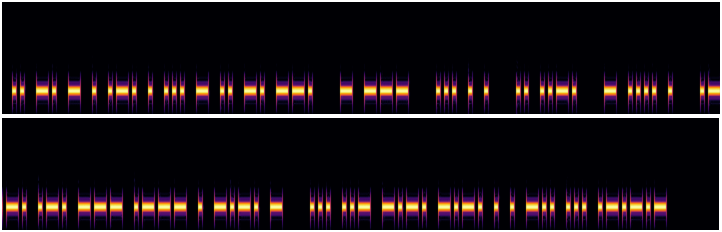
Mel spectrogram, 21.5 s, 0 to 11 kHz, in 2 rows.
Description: Morse code, heard as a keyed tone, about 19 wpm, 700 Hz. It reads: INTERESTING TO SEE IF THE PROJECT SUCCEEDS.
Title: Sentences with 8-Word Phrases - Spoken Beginning - 20wpm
